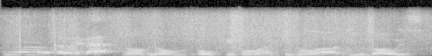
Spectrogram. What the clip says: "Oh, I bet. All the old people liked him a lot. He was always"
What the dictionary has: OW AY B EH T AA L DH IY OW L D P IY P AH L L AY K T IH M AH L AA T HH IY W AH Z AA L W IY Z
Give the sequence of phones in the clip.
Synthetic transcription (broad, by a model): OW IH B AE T AA L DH IY OW L D P IY P L L AY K IH M AH L AA T HH IY W AH Z AA L W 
